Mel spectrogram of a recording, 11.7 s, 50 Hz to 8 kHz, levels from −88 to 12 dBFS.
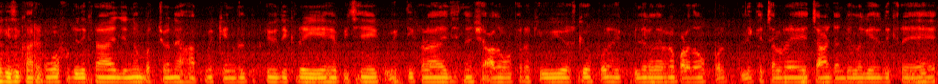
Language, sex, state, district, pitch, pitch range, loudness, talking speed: Hindi, male, Bihar, Jamui, 110 Hz, 105-110 Hz, -30 LUFS, 245 wpm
